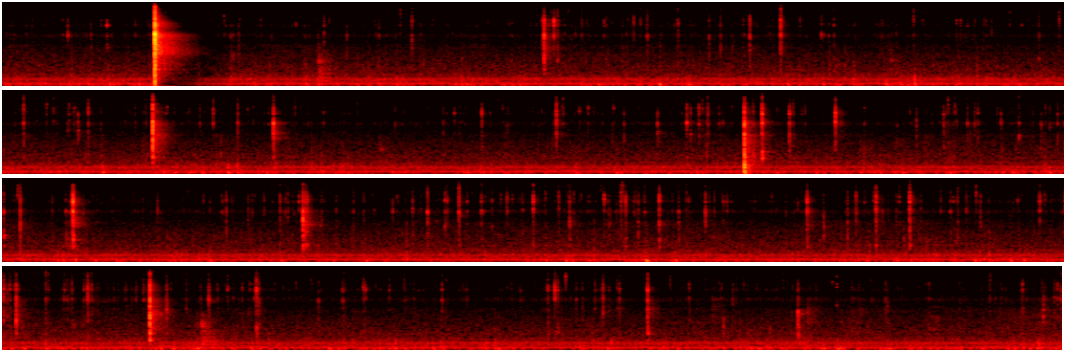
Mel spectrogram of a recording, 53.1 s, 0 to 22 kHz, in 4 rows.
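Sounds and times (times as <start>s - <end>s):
wood fire crackling and popping: 0.0s - 53.0s.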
